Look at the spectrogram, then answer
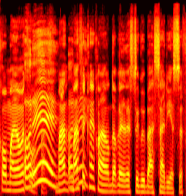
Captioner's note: laughs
